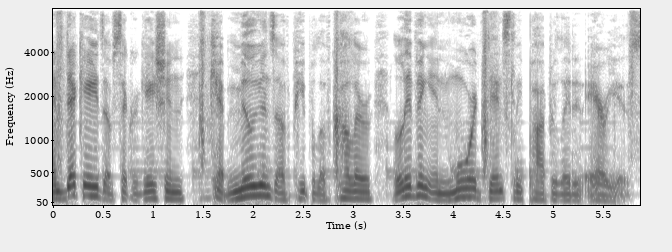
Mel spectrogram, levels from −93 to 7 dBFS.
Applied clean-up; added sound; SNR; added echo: neural mask model RNNoise.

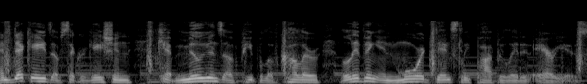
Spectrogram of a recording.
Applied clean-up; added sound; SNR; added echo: none; Rattle; 17 dB; none.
